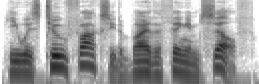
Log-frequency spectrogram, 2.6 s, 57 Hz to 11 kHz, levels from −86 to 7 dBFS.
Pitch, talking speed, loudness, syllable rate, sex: 115 Hz, 210 wpm, -16 LUFS, 4.5 syllables/s, male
